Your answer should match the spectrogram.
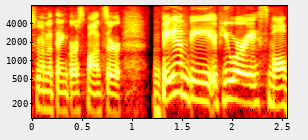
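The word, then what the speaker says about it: Bambee: compliance don't do that go to bambi it is spelled b-a-m-b-e-e they were created specifically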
